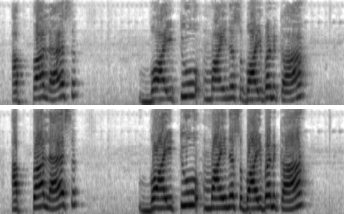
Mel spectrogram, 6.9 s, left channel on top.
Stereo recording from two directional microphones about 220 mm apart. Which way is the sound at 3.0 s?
55° right (ahead or behind).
